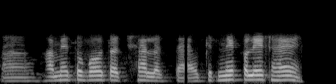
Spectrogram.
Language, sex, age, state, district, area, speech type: Hindi, female, 60+, Uttar Pradesh, Bhadohi, rural, conversation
